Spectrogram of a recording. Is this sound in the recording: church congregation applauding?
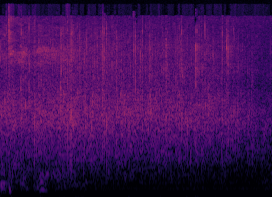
yes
